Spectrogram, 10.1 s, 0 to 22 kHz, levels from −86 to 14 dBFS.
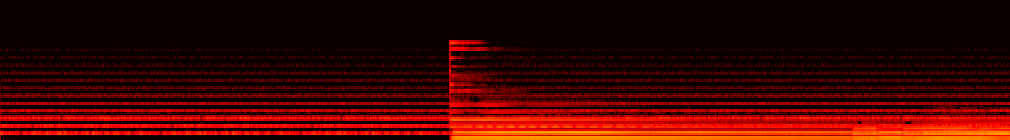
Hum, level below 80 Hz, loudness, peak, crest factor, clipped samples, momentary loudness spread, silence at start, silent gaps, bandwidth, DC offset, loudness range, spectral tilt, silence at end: none; -74 dBFS; -29 LUFS; -20 dBFS; 12 dB; under 0.1%; 17 LU; 0 s; none; 15.5 kHz; under 0.1%; 15 LU; -1 dB/octave; 0 s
